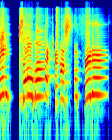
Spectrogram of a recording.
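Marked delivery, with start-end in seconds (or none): 0.0-1.0 excited, much higher and louder. Thanking TikTok followers for their support, excited. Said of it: "That's my excited voice".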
